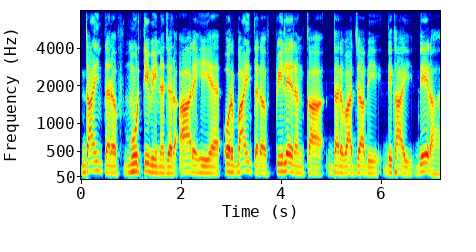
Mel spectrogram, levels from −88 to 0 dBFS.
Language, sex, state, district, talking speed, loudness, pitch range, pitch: Hindi, male, Chhattisgarh, Sukma, 165 wpm, -15 LUFS, 115-130 Hz, 120 Hz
